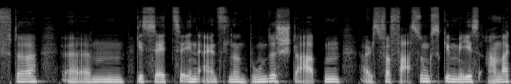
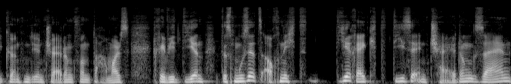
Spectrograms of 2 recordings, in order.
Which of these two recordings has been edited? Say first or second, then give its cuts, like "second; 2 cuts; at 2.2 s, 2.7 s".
first; 1 cut; at 1.3 s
